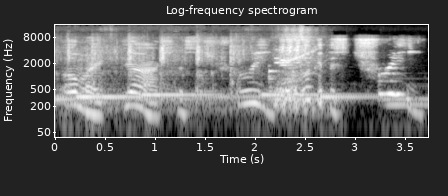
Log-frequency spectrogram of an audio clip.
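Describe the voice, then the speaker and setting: A man's voice: high-pitched, wildly swooping pitch, slow pace. A man giving casual gameplay commentary as a streamer, exclamatory and repetitive. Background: loud game music.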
